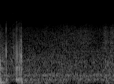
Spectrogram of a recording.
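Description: Honeybees buzz at a swarming hive, a dense continuous drone of many insects heard close up with no voices over it.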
